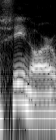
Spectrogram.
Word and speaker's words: Shinar: Okay, the pronunciation of this land is called Shinar, which means land between 2 rivers.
